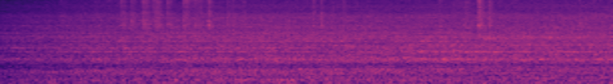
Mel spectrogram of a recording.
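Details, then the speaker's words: Cabola diesel heater in the back of a boat, hatch opened, running on shore power: a steady, even roar with a constant low rumble and no surging, popping or misfire; burning normally. "but as you can probably hear she's running right now and that's cool but she will only run with SH power"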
